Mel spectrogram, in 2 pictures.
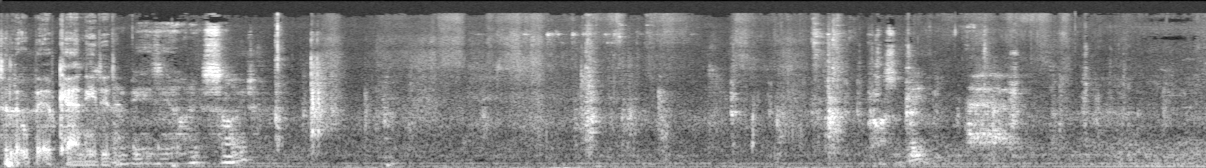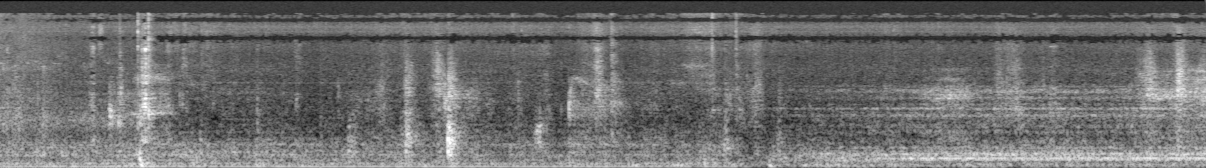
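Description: Plastic and metal parts clack and knock as a device is taken apart by hand.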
